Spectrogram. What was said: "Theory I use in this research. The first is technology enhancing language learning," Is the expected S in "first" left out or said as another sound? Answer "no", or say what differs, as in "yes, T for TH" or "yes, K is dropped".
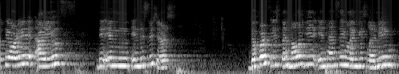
yes, S is dropped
